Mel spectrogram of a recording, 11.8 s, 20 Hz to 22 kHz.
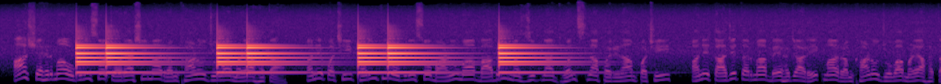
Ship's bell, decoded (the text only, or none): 7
